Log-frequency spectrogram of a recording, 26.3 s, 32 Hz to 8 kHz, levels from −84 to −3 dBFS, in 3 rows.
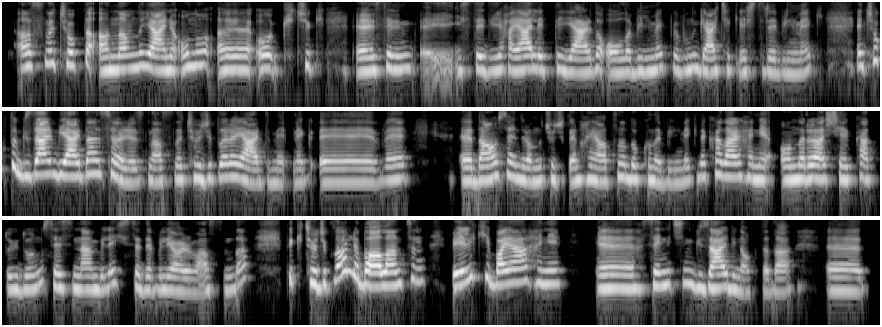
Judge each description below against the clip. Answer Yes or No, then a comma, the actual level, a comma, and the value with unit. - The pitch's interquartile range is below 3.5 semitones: No, average, 3.9 semitones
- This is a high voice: Yes, high, 225 Hz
